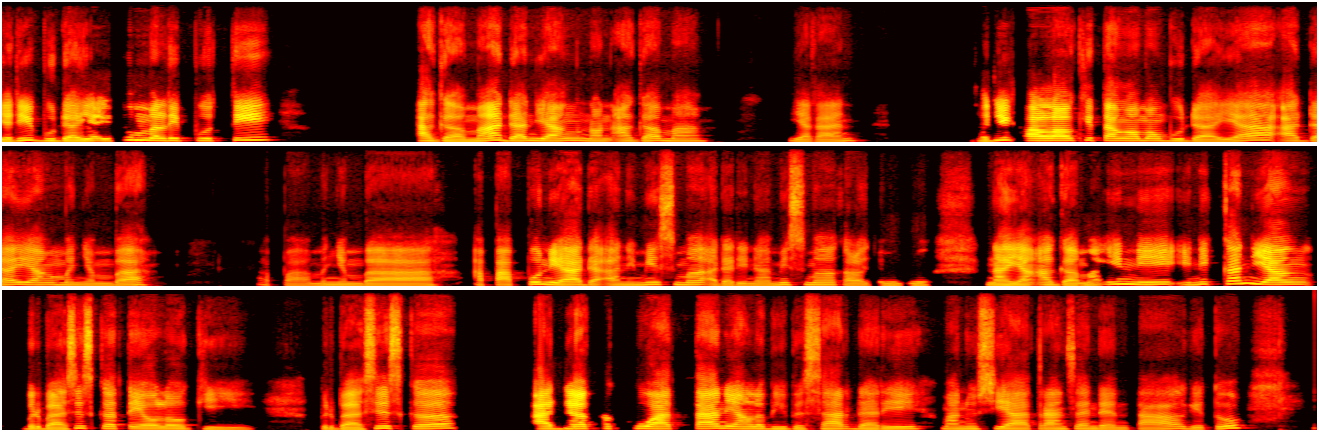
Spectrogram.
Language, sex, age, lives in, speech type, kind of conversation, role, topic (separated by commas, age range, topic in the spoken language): Indonesian, female, 45-49, Indonesia, conversation, unstructured, none, Bagaimana agama dan budaya saling memengaruhi satu sama lain?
